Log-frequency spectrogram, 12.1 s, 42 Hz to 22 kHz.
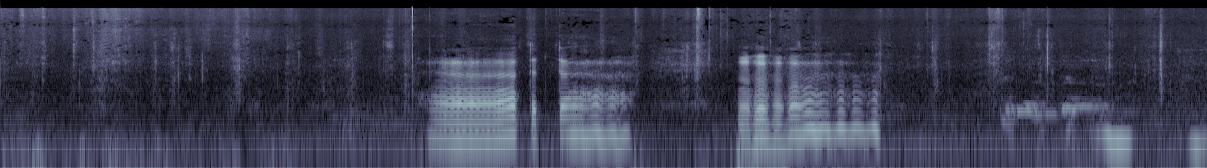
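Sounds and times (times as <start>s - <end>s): lion grunting: 10.0s - 12.0s.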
